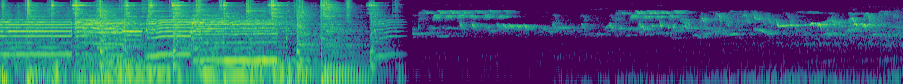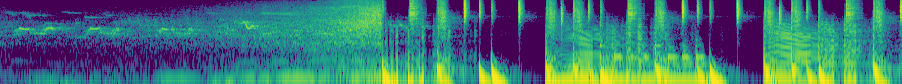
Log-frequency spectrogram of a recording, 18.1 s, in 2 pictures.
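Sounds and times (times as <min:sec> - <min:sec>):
guitar music: 0:00.0 - 0:04.1
small birds chirping: 0:04.1 - 0:13.3.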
